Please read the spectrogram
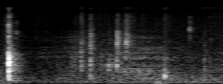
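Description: Handling noise as the camera is carried and swung: a sharp knock right at the start, then a few light clicks and taps.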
